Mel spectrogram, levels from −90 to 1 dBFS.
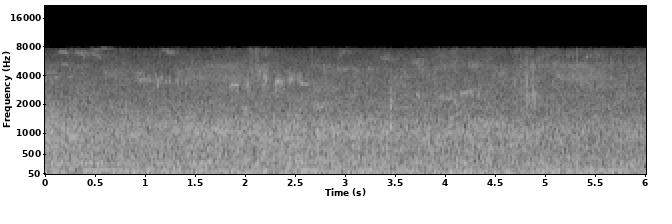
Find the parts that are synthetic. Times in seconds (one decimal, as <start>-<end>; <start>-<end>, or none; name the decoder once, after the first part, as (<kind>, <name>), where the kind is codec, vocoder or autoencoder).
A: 2.0-2.9 (codec, DAC); 3.9-5.0

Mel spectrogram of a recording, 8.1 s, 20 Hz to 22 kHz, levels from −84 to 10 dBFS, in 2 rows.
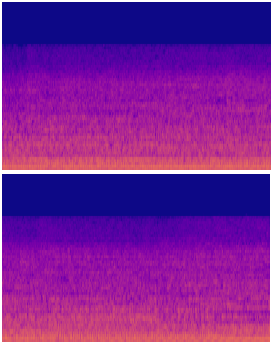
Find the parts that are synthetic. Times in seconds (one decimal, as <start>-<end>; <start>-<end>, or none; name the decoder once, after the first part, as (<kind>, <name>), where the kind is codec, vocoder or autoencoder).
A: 2.8-4.9 (codec, DAC); 6.0-7.2

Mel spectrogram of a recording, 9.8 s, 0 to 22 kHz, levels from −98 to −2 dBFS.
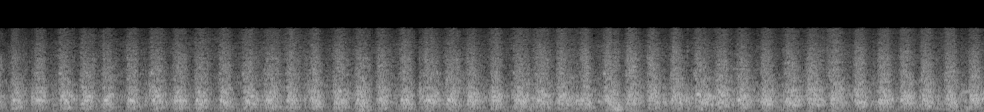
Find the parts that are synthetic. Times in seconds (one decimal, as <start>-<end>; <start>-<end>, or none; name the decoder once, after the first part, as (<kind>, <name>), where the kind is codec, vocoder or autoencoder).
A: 8.3-9.8 (codec, DAC)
